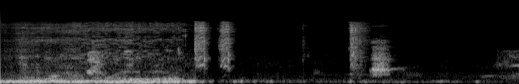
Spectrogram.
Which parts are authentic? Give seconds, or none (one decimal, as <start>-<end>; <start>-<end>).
0.8-3.9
